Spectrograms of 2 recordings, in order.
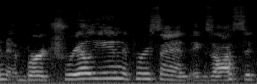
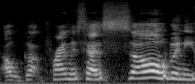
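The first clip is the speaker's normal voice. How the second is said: much louder groaning complaint; mock exasperation; 3 semitones higher, 11 dB louder than usual. Imitating a fed-up music fan ranting to a friend.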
